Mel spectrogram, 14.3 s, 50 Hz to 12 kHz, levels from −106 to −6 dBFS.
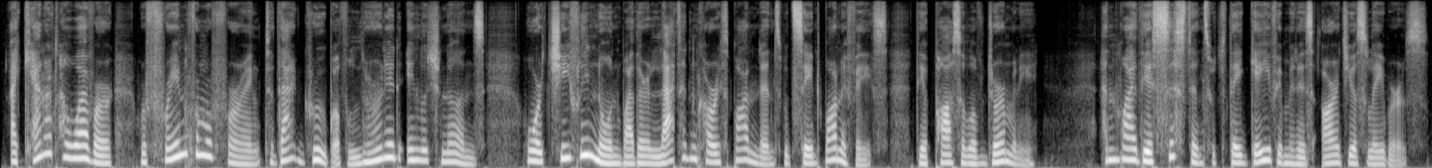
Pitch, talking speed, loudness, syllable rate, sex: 185 Hz, 170 wpm, -21 LUFS, 5.5 syllables/s, female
